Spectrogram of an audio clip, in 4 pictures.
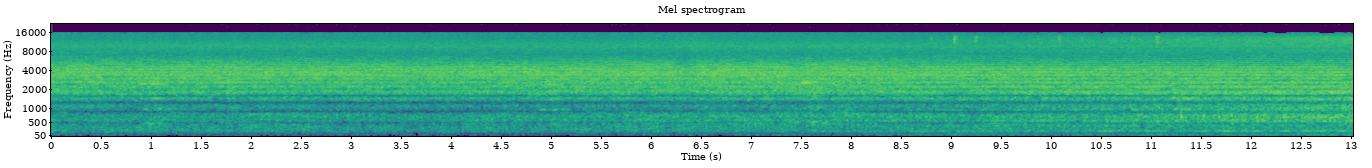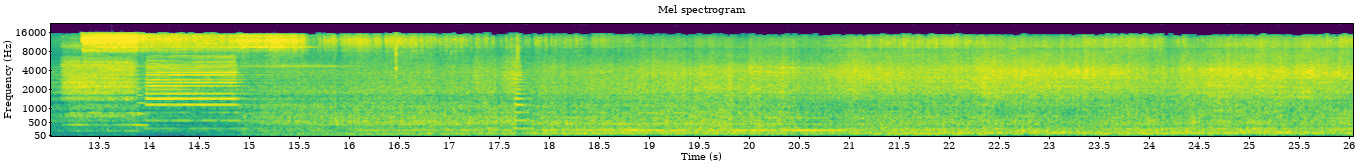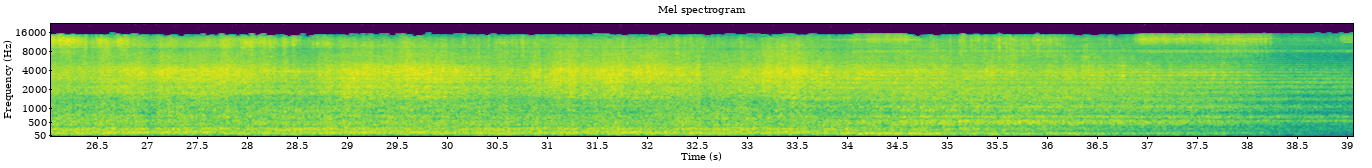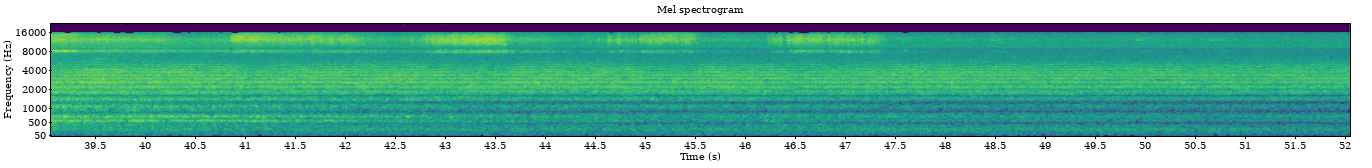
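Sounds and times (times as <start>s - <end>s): train wheels rumbling and clacking: 8.6s - 45.2s
locomotive horn blast: 13.1s - 15.2s, 17.5s - 18.2s.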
